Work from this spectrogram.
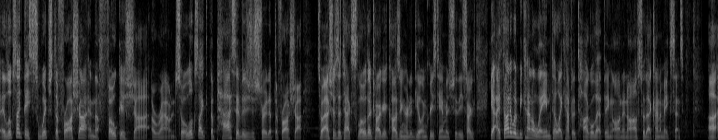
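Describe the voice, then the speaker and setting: A man's voice: mid-range voice, expressive, fast talker, no echo. A man giving casual, conversational reaction commentary on a video game, rambling with frequent asides.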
